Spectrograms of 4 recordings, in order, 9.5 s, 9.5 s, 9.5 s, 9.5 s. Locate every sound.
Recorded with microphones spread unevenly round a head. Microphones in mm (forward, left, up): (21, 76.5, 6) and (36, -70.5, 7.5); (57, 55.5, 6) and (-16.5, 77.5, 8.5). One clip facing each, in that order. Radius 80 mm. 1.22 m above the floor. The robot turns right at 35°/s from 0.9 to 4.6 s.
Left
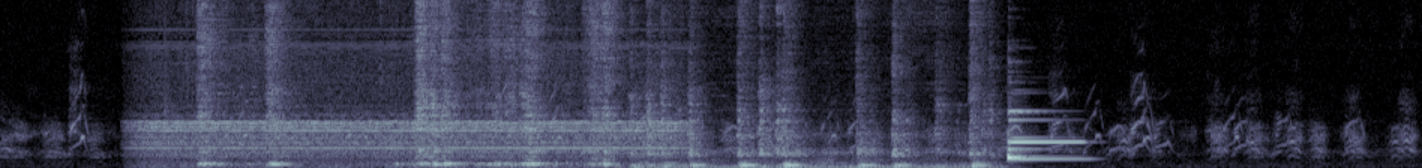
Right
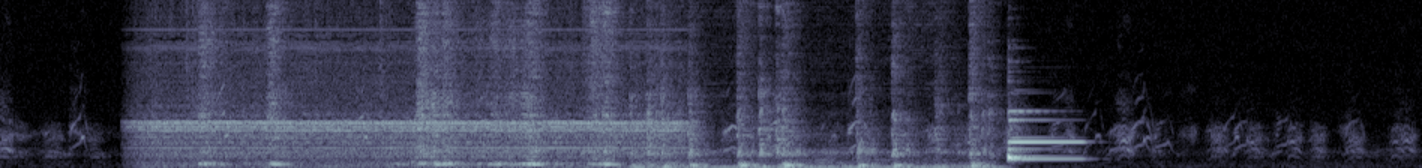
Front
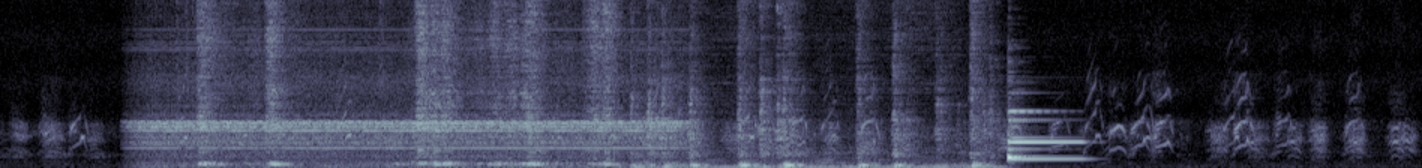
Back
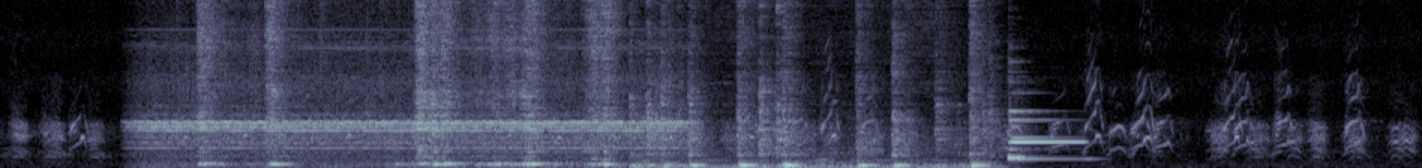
1.3 s writing: 85° left, 5.5 m; by 4.1 s 175° right, 5.5 m
4.2 s typing on a keyboard: 170° right, 6.5 m; by 6.6 s 155° right, 6.5 m
6.7 s a bell: 5° right, 1.1 m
